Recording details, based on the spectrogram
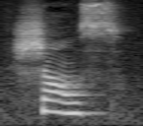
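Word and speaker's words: шанс: Chance. La chance, chance. Chance. Vous prononcez bien le N. Je commence à la faire sourde comme en français.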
